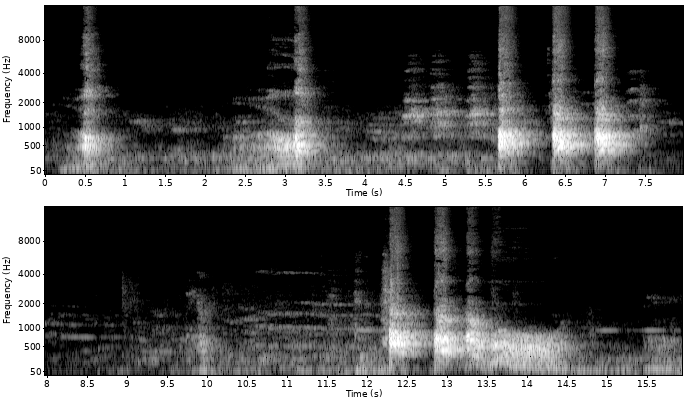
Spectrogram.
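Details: Rottweiler barking in a threatening, aggressive manner: bursts of harsh barks, several in quick succession around the middle and end, separated by quieter stretches with faint tonal sounds and possible voices.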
